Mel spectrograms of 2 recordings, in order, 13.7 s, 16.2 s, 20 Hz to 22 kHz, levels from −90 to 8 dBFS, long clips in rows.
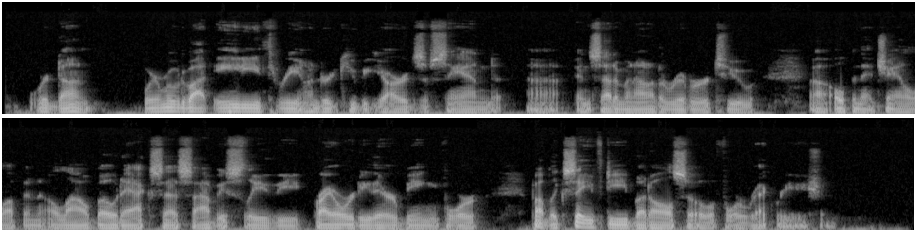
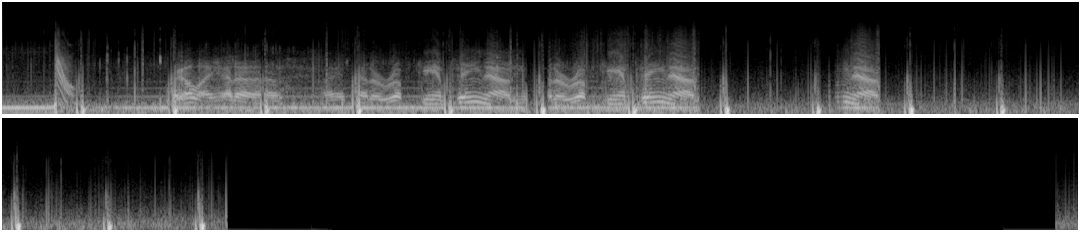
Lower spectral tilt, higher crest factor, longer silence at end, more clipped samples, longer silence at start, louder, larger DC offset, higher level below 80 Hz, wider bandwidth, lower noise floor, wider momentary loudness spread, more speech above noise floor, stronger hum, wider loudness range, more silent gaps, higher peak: second, -5.5 dB/octave vs -10 dB/octave; about the same, 20 dB vs 24 dB; about the same, 0.1 s vs 0 s; neither; about the same, 0.05 s vs 0 s; about the same, -24 LUFS vs -23 LUFS; neither; about the same, -34 dBFS vs -30 dBFS; first, 12.5 kHz vs 6 kHz; second, -43 dBFS vs under -90 dBFS; second, 10 LU vs 19 LU; second, 20 dB vs over 68 dB; neither; second, 4 LU vs 7 LU; second, none vs 11.66-11.70 s, 15.52-15.56 s; second, -4 dBFS vs 0 dBFS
